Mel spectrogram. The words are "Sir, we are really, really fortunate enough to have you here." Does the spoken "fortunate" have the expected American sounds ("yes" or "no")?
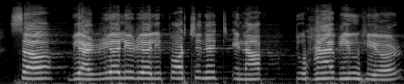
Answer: yes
